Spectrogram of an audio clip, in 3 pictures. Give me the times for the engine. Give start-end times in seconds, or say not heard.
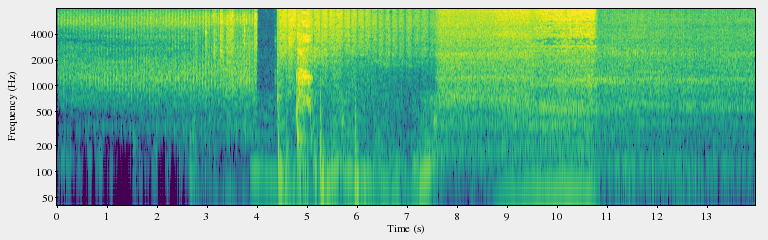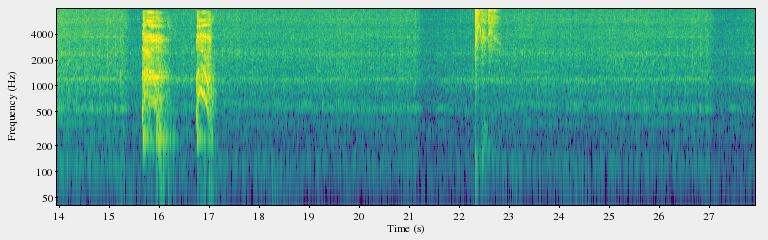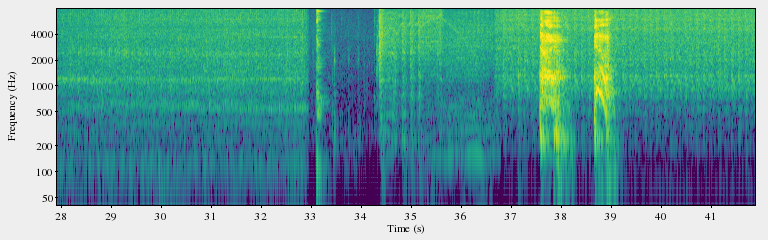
0.0-41.8.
